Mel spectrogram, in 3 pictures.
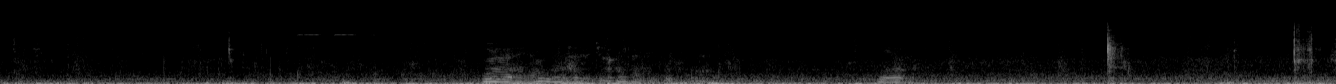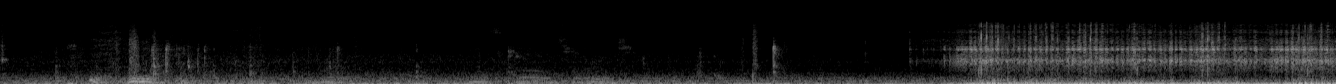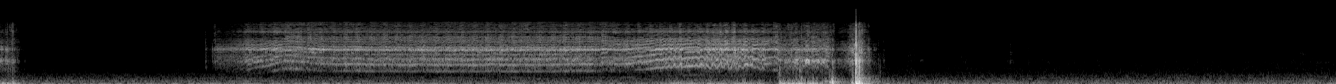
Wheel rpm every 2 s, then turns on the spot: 0, 0, 0, 0, 0, 0, 0, 0, 0, 0, 0, 10, 30, 10, 40, 80, 80, 30, 0, 0.
22-28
